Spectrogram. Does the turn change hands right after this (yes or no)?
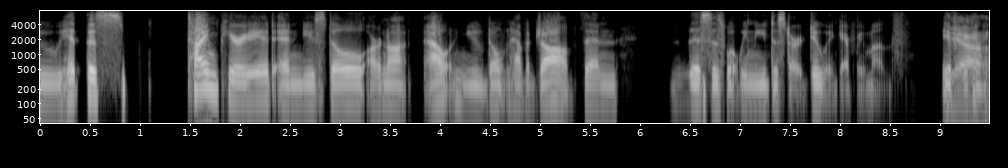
yes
